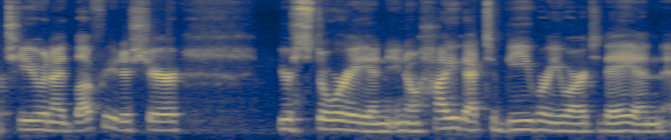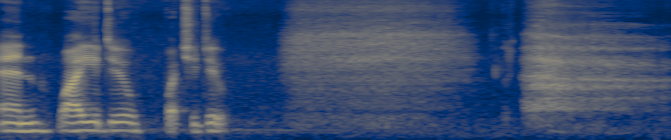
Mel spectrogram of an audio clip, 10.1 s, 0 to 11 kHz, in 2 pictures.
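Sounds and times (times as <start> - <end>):
speech: 0.0 - 7.4
deep deliberate breath inhale and exhale: 7.1 - 10.0.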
